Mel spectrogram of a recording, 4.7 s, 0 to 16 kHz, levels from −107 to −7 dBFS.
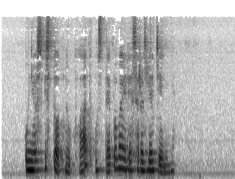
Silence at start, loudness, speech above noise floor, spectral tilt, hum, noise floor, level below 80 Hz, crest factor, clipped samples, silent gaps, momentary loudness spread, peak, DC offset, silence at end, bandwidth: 0.5 s; -21 LUFS; 38 dB; -6 dB/octave; none; -58 dBFS; -56 dBFS; 16 dB; under 0.1%; none; 9 LU; -4 dBFS; under 0.1%; 1.2 s; 11.5 kHz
